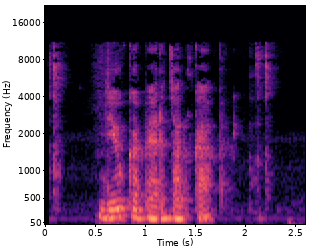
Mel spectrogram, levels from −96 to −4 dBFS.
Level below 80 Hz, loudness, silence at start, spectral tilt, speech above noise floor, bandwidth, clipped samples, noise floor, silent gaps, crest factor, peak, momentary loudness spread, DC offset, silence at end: -62 dBFS; -30 LUFS; 0.1 s; -6 dB/octave; 21 dB; 11.5 kHz; under 0.1%; -49 dBFS; none; 18 dB; -14 dBFS; 20 LU; under 0.1%; 0.35 s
